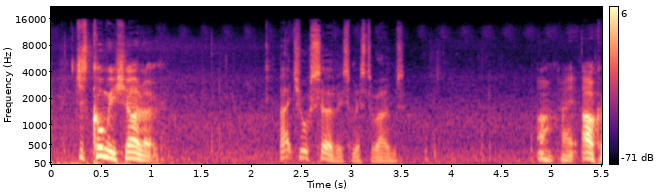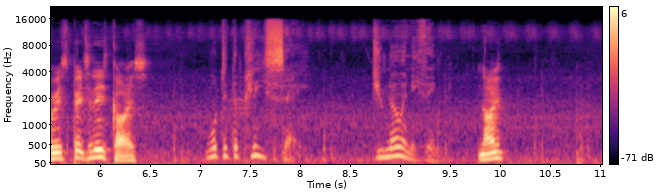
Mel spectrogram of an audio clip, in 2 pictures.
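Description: A man speaks calmly and clearly, with short pauses between phrases.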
